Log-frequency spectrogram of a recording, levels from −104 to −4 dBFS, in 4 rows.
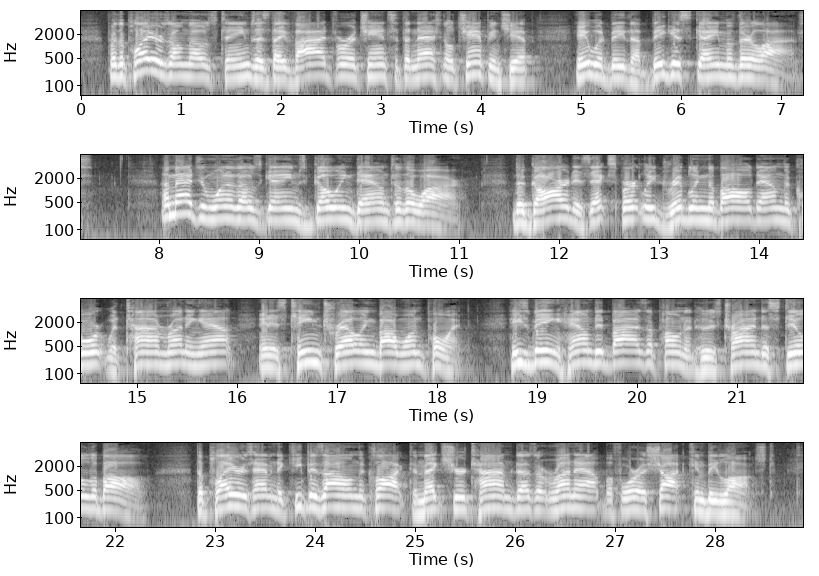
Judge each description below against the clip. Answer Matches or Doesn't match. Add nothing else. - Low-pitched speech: Doesn't match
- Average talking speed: Matches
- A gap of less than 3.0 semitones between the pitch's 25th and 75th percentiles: Matches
